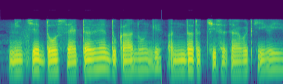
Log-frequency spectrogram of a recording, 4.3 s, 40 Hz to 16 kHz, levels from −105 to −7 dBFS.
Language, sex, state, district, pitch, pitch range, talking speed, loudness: Hindi, male, Bihar, Muzaffarpur, 110 Hz, 100-115 Hz, 185 wpm, -18 LUFS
